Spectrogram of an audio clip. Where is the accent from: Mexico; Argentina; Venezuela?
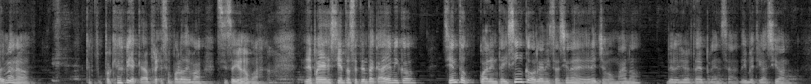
Argentina; Que es una cosa interesante, como argentino.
